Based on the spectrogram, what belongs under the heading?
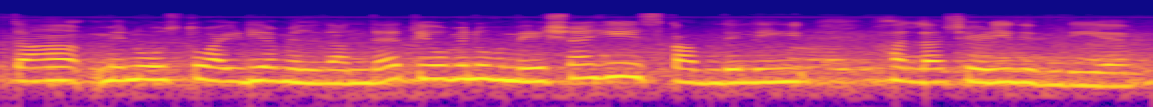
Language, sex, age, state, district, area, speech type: Punjabi, female, 18-30, Punjab, Bathinda, urban, spontaneous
